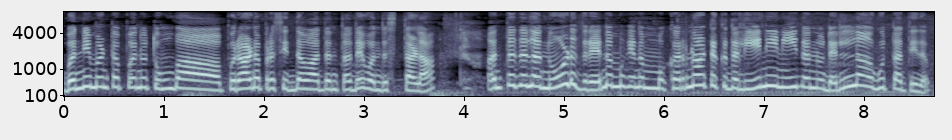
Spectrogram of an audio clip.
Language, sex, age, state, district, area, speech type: Kannada, female, 18-30, Karnataka, Uttara Kannada, rural, spontaneous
